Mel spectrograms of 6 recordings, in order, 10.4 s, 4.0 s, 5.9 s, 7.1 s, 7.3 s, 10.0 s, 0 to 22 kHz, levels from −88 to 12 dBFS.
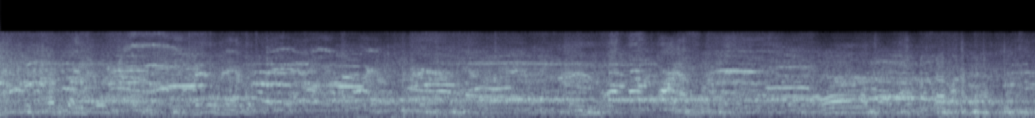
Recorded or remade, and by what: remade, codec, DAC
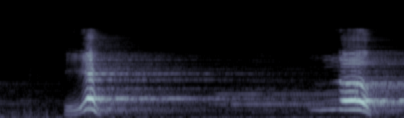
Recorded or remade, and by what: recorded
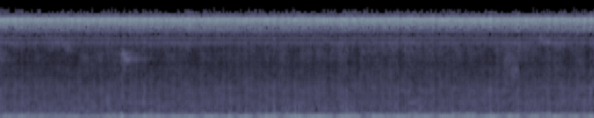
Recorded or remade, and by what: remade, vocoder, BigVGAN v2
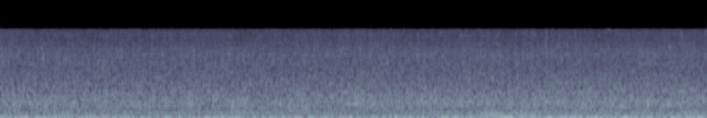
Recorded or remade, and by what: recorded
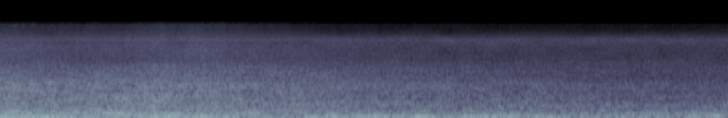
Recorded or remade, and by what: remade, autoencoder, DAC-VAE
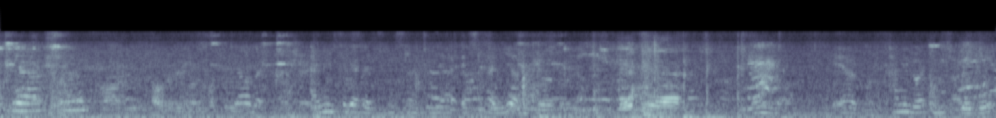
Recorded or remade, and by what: remade, autoencoder, DAC-VAE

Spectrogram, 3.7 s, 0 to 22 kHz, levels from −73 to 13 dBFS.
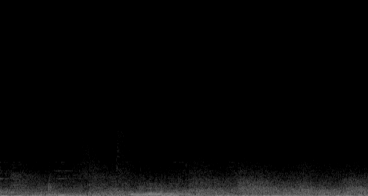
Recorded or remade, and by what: recorded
